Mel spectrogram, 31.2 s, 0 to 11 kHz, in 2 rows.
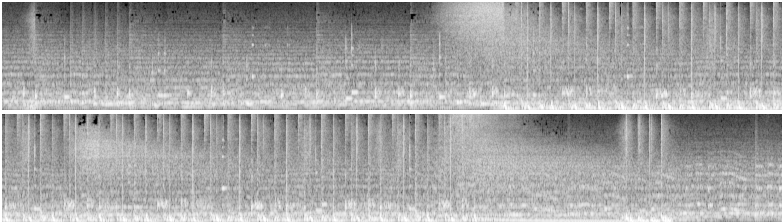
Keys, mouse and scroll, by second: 0.0 click, 1.1 6, 1.4 0, 3.1-3.5 scroll down 2, 4.0 click, 5.6 click, 6.4-7.0 scroll up 1, 7.0 scroll down 1, 9.6 click, 11.0 click, 12.4 click, 13.1 click, 13.7 click, 16.2 click, 17.7 click, 19.8 click, 20.3 space, 20.8-22.4 drag, 23.5 click, 25.3 click, 25.8 space, 26.4-28.2 drag, 28.4 0, 29.1 scroll down 2, 29.6 scroll up 2, 30.2 click.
